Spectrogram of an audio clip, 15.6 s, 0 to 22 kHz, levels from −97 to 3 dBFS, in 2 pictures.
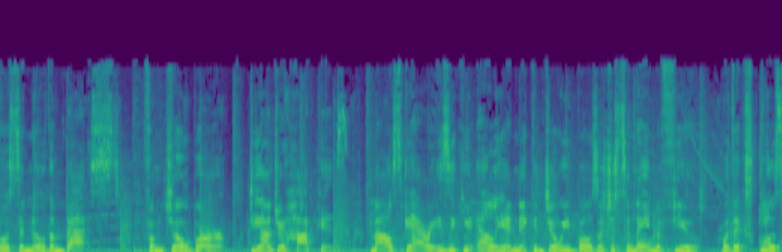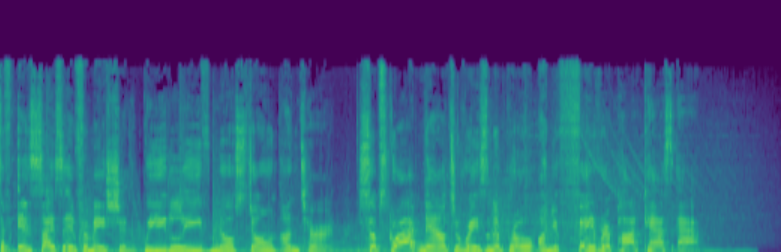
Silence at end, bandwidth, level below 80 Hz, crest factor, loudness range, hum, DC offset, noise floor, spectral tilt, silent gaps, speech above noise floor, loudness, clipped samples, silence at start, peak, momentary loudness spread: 0.4 s; 17 kHz; -34 dBFS; 12 dB; 1 LU; none; under 0.1%; -48 dBFS; -4 dB/octave; none; 29 dB; -19 LUFS; under 0.1%; 0 s; -8 dBFS; 6 LU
